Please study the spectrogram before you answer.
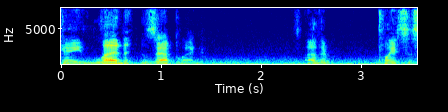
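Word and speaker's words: Led Zeppelin: go down like a lead Zeppelin other places say he said let balloon Jimmy liked the phrase and misspelled led so that and I quote those stupid Americans won't pronounce it lead Zeppelin happy birthday Jimmy great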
